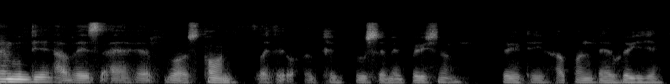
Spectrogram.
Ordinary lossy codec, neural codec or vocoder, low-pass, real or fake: none; codec, 16 kHz in and 24 kHz out, 0.6 kbps, FocalCodec, streaming, 2048 codes; 7.2 kHz; fake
